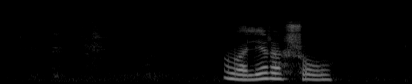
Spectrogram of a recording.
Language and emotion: Russian, neutral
